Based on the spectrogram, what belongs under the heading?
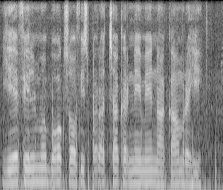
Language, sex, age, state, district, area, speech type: Urdu, male, 18-30, Maharashtra, Nashik, urban, read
